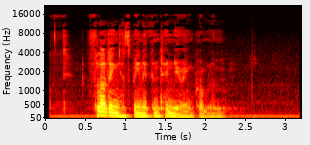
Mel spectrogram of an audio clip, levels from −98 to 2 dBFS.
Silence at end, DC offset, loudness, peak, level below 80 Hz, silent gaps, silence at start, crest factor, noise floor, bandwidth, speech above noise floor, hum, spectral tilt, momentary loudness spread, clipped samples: 0.55 s; under 0.1%; -23 LUFS; -4 dBFS; -50 dBFS; none; 0.1 s; 22 dB; -48 dBFS; 16 kHz; 26 dB; none; -7 dB/octave; 25 LU; under 0.1%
